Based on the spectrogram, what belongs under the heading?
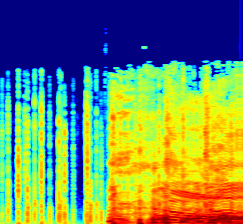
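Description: A few scattered, thin handclaps given for a correct trivia answer patter unevenly for about a second, then give way abruptly to a loud, dense wash of tonal sound that fills the rest.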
